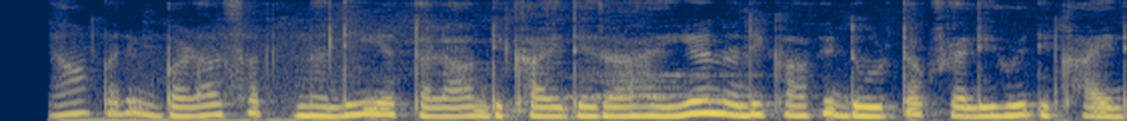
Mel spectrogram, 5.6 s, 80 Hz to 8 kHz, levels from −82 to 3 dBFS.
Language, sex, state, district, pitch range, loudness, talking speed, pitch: Hindi, female, Andhra Pradesh, Krishna, 220-255 Hz, -14 LUFS, 225 wpm, 230 Hz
